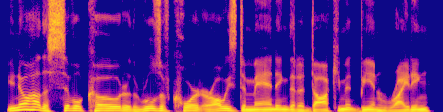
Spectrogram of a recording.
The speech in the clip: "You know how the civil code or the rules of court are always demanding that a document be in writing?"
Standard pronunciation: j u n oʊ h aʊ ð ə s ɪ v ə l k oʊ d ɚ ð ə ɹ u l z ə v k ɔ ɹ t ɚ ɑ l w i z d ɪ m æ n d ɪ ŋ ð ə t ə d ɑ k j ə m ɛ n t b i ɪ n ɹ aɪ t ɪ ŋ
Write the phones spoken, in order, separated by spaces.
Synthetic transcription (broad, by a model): j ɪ n oʊ h aʊ ð ə s ɪ v l k oʊ d ɚ ð ə ɹ u l z ə v k ɔ ɹ t ɚ ɑ l w i z d ɪ m æ n d ɪ ŋ ð ə t ə d ɑ k j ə m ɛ n b i ɪ n ɹ aɪ t ɪ ŋ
